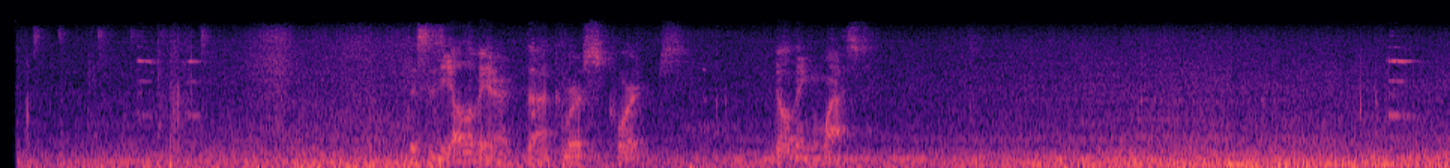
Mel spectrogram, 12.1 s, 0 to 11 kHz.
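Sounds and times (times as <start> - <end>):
low elevator hum: 0.2 - 12.0.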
